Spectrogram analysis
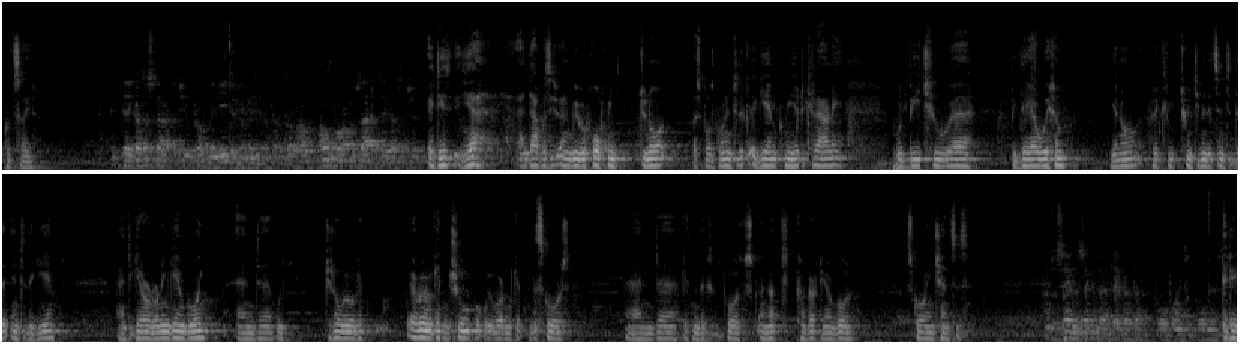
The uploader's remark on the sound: Full Press Conference. Post Munster Final.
